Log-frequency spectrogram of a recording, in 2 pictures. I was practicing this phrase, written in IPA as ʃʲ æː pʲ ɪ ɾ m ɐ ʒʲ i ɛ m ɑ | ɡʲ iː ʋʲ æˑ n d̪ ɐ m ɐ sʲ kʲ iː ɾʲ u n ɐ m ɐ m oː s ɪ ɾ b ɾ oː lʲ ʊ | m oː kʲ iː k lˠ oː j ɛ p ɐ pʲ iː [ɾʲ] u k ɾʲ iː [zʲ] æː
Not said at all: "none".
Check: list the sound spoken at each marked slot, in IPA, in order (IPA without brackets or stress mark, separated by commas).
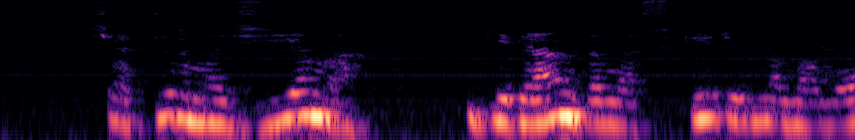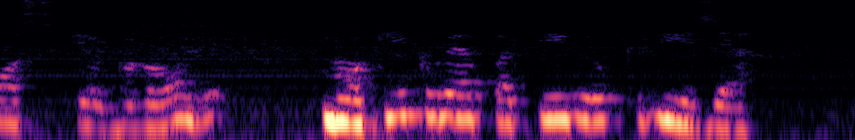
ɾʲ, zʲ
